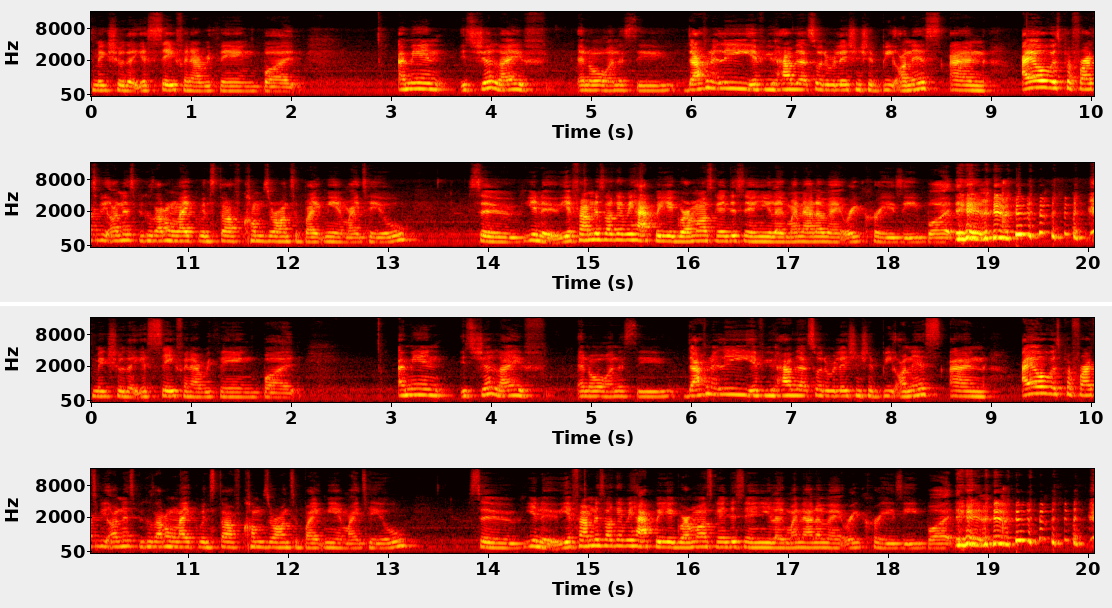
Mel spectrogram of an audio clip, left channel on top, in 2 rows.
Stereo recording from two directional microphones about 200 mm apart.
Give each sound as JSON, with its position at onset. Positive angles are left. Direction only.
{"t": 0.0, "sound": "a woman's voice", "side_deg": -20}
{"t": 3.0, "sound": "a woman's voice", "side_deg": -25}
